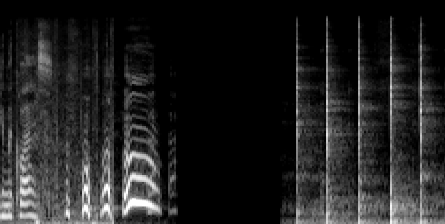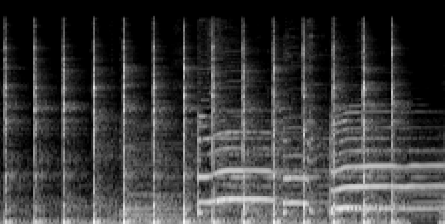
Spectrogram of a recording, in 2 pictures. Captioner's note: laughs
